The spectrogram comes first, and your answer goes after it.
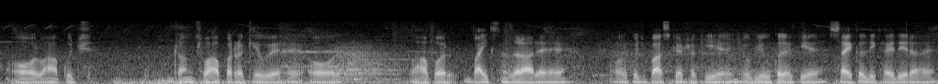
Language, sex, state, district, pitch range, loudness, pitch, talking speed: Hindi, male, Bihar, Muzaffarpur, 95-100 Hz, -19 LUFS, 95 Hz, 205 wpm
